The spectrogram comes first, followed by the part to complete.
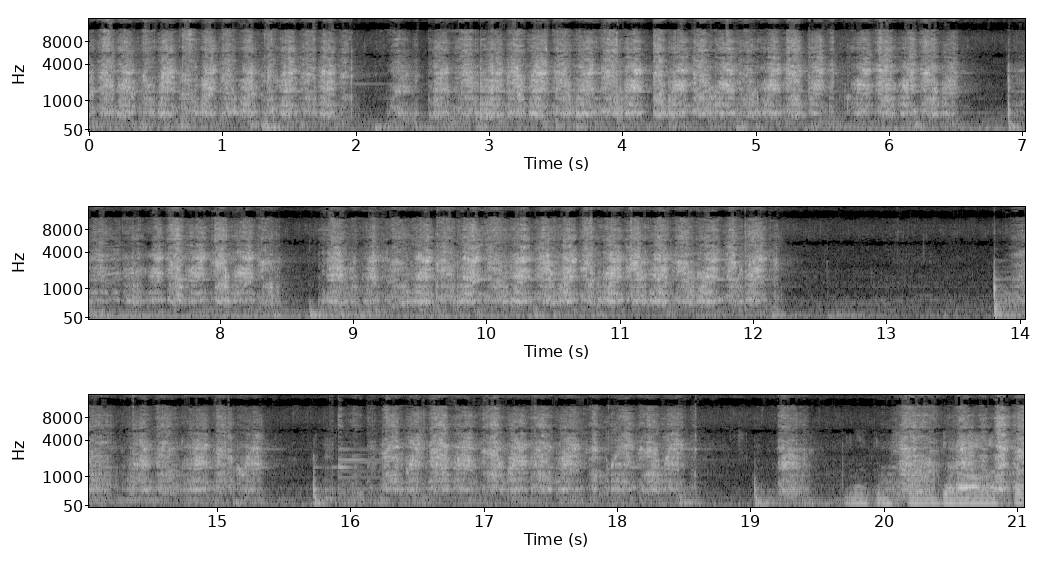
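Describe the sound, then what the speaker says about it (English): A spoon stirs Jamaican-style curry chicken around a pot, making rough, close scraping and rasping strokes in repeated bursts separated by short pauses. "All you're doing is stirring it around, right?"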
